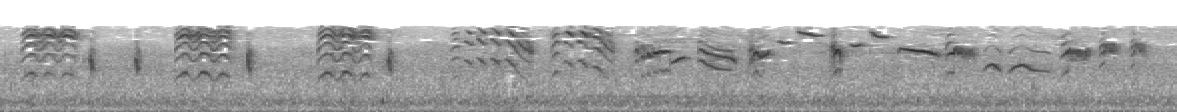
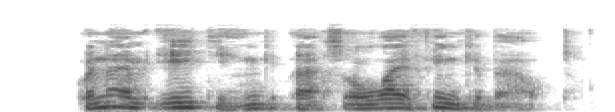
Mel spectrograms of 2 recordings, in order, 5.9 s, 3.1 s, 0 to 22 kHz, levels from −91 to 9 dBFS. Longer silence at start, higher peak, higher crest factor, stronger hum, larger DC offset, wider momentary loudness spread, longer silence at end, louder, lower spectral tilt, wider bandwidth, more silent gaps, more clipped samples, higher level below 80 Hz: second, 0 s vs 0.4 s; first, -2 dBFS vs -10 dBFS; about the same, 16 dB vs 16 dB; neither; first, 0.6% vs under 0.1%; second, 9 LU vs 13 LU; second, 0 s vs 0.25 s; first, -15 LUFS vs -25 LUFS; second, 1.5 dB/octave vs -6 dB/octave; about the same, 8.8 kHz vs 8 kHz; neither; neither; first, -44 dBFS vs -60 dBFS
